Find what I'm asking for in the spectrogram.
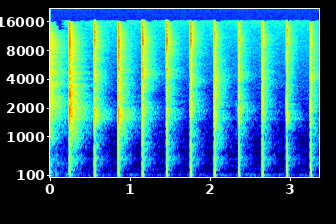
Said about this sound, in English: Clapping for you for that, bro.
